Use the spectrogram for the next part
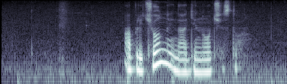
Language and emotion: Russian, sad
